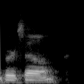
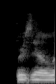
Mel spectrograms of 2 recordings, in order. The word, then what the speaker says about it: Brasil: And I'm just my name on socials, Addison Brazil. Brazil, like the country, spelled with an S, as my dad would say, which is how they actually spell it in Brazil.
